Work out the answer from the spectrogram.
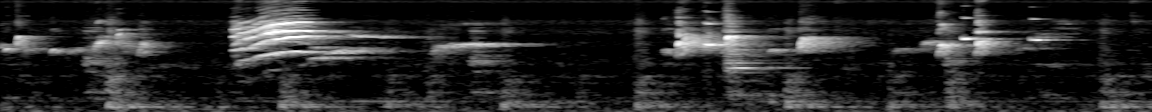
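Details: European goldfinch singing quieter twittering phrases of bright sweeping notes with a few upslurred chirps, against soft rhythmic low tapping.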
